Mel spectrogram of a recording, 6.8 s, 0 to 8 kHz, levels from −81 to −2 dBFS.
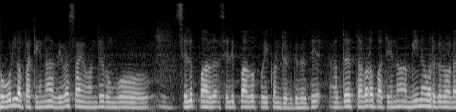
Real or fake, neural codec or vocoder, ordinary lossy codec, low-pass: fake; codec, 16 kHz, 0.9 kbps, LongCat-Audio-Codec; none; 7.2 kHz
